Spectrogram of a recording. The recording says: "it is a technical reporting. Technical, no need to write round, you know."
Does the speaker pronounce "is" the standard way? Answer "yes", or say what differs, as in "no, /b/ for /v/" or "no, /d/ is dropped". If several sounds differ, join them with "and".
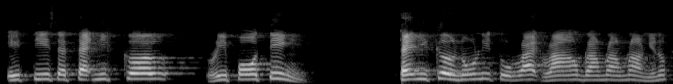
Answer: no, /s/ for /z/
